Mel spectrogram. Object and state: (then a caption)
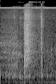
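Hollow plaster on a cellar wall. Two taps on loose plaster hanging off a cellar wall give short, bright, hollow knocks with little low end. The plaster is hollow behind and needs to come off.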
